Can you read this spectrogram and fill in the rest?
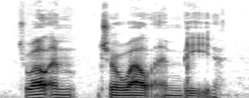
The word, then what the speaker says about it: Embiid: Joel Embiid.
